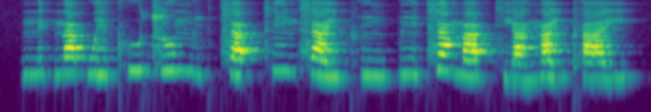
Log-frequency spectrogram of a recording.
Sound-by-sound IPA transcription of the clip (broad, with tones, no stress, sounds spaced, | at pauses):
n̪ e˨ t̚ n̪ a˧ p w e˨˩ pʰ u˦ d͡z o˦ m i˨ ʔ t͡s a˨ ʔ t͡s ĩ˦ n s a˨˩ j pʰ ĩ˨˩ ŋ p ĩ˧ t͡s a˥˧ m a˨ ʔ t͡s j a˨˩ ŋ a˥˧ j pʰ a˧ j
